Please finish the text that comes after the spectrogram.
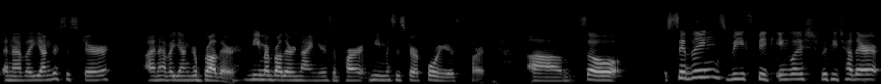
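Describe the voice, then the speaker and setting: Chatty young woman, crisp dry voice. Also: mid-range voice, a bit bright, no echo. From Canada. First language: Punjabi. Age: 20s. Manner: chatty, upbeat, lots of fillers and restarts. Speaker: interviewee, schoolteacher. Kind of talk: oral history interview.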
